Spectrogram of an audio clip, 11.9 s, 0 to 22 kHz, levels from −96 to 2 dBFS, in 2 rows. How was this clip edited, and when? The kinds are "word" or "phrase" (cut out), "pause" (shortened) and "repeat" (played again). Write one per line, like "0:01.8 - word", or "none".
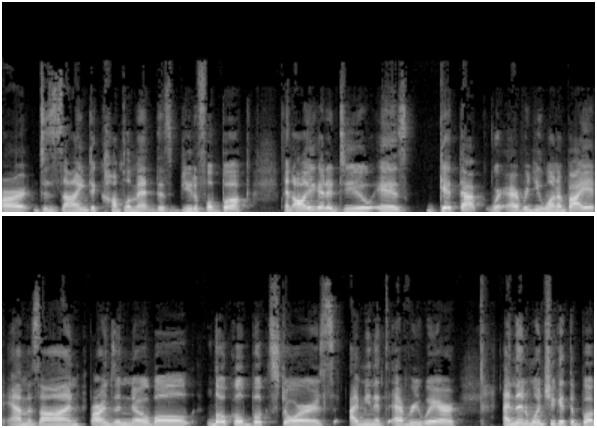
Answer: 0:04.8 - word
0:06.7 - pause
